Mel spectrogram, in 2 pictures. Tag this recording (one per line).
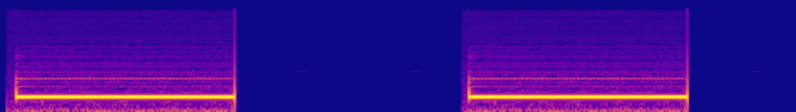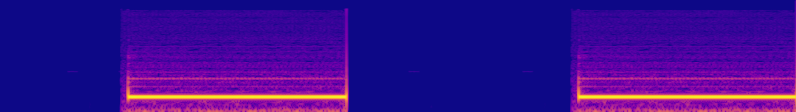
dudut
freizeichen
handy
mobilephone
phone
ringing
signal
tele-phone
telefon
telephone
tone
